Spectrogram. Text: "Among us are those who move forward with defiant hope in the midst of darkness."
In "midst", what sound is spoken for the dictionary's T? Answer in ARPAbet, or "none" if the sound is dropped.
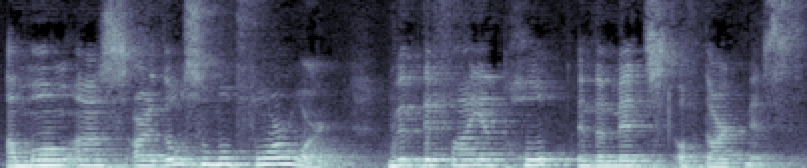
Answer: T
